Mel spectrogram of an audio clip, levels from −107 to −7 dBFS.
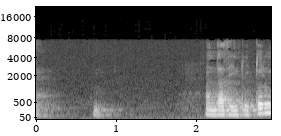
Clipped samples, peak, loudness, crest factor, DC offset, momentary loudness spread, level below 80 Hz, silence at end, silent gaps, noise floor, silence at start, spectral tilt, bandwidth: under 0.1%; -6 dBFS; -22 LUFS; 20 dB; under 0.1%; 21 LU; -56 dBFS; 0 s; none; -56 dBFS; 0 s; -7.5 dB/octave; 7.8 kHz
